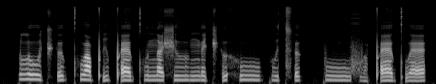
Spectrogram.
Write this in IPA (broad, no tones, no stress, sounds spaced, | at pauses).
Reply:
l o t͡ʃʼ ø kʷʰ ɑ pʼ i pʼ æ kʷʰ ɯ n ɑ ʃ ɯː ŋ æ t͡ʃʼ ɯ h uː kʷ i t͡sʼ ø kː uː xʷ ɑ̤ pʼ æ kʷʼ æ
